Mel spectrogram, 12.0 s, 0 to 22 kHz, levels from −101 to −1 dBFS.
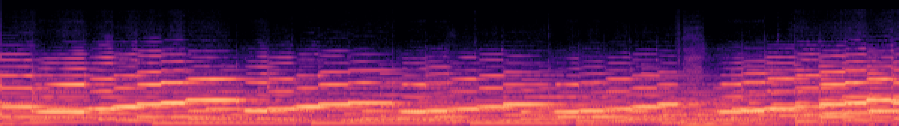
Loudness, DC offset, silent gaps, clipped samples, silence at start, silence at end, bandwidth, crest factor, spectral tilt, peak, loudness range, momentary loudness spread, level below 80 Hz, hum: -20 LUFS; under 0.1%; none; under 0.1%; 0 s; 0 s; 4.7 kHz; 12 dB; -9 dB/octave; -8 dBFS; 4 LU; 6 LU; -48 dBFS; none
